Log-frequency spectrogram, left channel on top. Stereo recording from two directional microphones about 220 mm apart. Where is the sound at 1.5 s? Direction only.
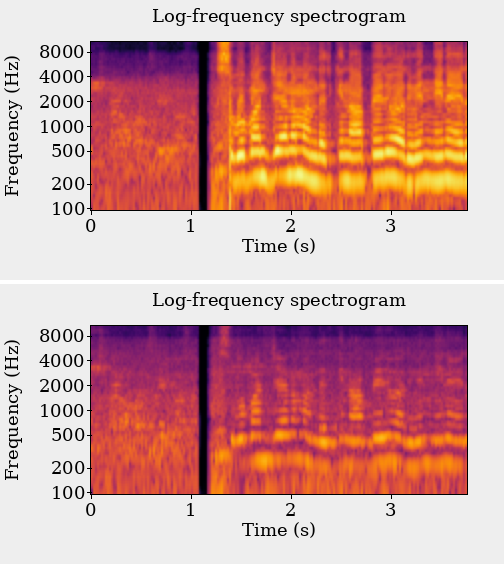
50° left (ahead or behind).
